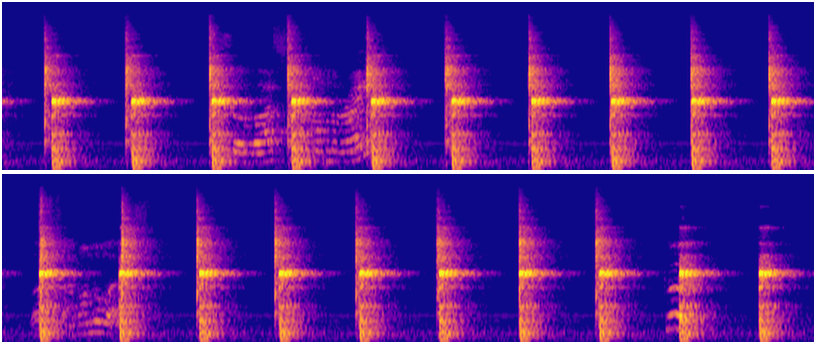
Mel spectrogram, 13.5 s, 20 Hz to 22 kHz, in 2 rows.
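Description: Snare drum struck with sticks once per click of a metronome set to 90 beats per minute and played through an amp. The result is a steady, even pulse of sharp hits, about three every two seconds, each with a short ringing tail and the metronome's pitched beep on the beat.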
